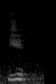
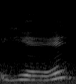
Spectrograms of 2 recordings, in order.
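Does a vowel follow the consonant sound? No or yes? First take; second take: no; yes. First: The consonant is said alone, without a vowel. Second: An eh-like vowel follows the consonant. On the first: The speaker calls it right. "you say j" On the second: The speaker calls it wrong. "you don't say ye"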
